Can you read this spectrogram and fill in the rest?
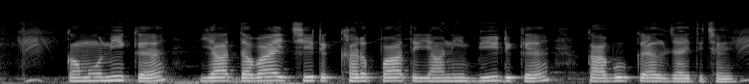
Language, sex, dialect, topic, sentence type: Maithili, male, Bajjika, agriculture, statement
